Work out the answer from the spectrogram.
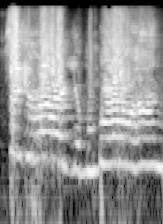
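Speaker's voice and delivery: high, loud mock yell; boss yelling. Boss yelling at Oscar over the phone, loud mock yell. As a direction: bark the insult and slam the phone down. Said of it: "He's like".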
